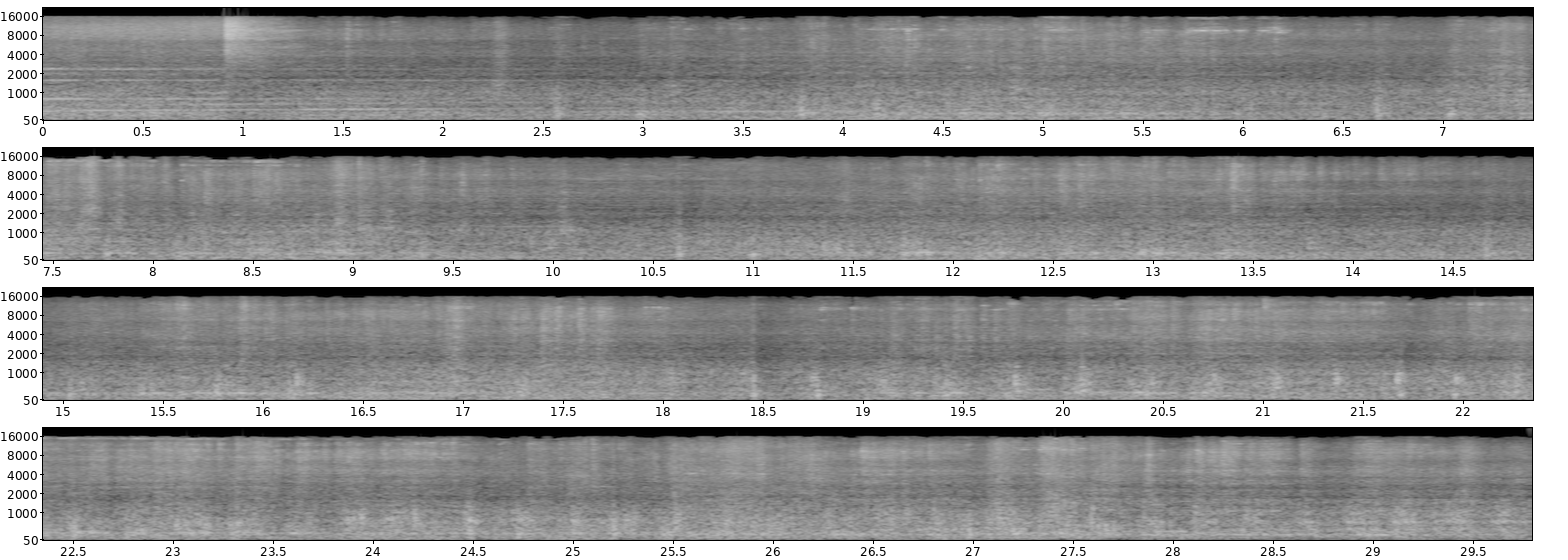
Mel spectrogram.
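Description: A train passing by for the whole stretch: a steady rolling rumble of wheels with a rapid, irregular clatter of clicks over the rail joints. A rising whine fades out in the first few seconds.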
